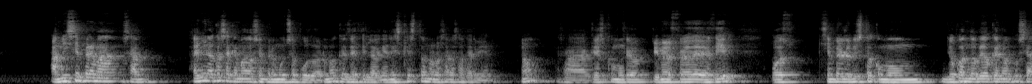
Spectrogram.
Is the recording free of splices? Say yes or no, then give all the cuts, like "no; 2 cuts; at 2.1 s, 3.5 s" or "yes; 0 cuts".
no; 2 cuts; at 6.2 s, 7.7 s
